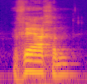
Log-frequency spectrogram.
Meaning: 1. to demand, utter/pose a requirement 2. to require, necessitate 3. to ask, inquire 4. to offer, grant 5. to taunt, bother 6. to seek, search
- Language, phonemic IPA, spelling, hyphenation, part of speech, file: Dutch, /ˈvɛr.ɣə(n)/, vergen, ver‧gen, verb, Nl-vergen.ogg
